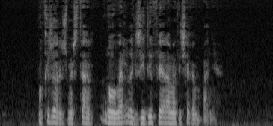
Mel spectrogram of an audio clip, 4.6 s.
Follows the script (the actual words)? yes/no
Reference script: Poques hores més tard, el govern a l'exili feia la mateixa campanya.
yes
